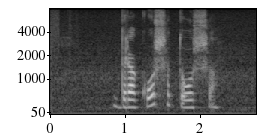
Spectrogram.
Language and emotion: Russian, neutral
